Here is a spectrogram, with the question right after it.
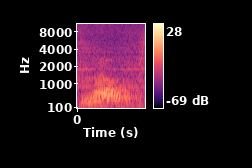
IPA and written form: lʌvz (loves)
